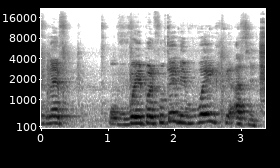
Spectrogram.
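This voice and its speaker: Noticeable background noise surrounds this man as he talks in a high-pitched voice. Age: 20s. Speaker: YouTuber, wheelchair user. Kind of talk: casual vlog. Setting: at home, bedroom. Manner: casual, hesitant.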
